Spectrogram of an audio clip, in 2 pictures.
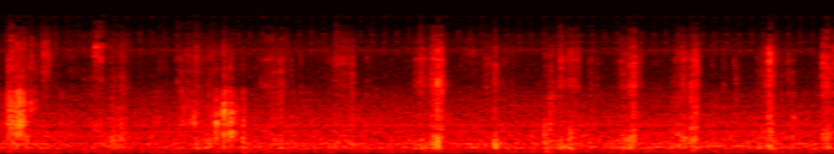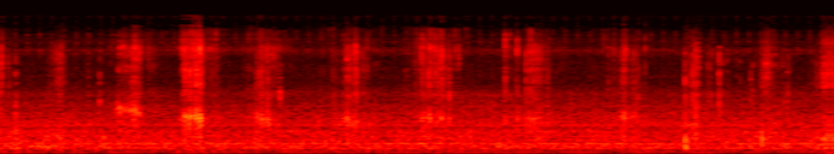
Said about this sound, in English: Some people like to hear the crunches. There's a whole culture out there called ASMR. If you enjoy the sounds, the soundscapes, the orchestra.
